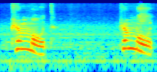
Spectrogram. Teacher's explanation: The stress is located on the second syllable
